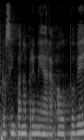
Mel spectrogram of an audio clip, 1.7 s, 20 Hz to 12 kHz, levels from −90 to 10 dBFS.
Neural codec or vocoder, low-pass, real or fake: vocoder, 48 kHz, 128 mel bands, Vocos; 10.8 kHz; fake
